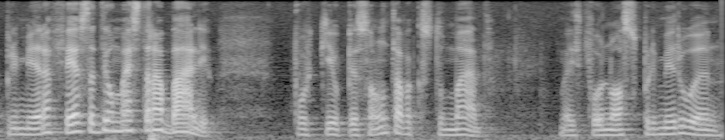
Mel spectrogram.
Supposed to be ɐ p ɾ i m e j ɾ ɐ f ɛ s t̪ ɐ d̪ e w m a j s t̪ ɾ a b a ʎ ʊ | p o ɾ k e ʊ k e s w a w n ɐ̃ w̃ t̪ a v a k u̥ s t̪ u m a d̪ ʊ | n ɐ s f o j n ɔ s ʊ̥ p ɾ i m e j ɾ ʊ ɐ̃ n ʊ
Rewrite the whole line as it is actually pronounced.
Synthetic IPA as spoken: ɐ p ɾ i m e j ɾ ɐ f ɛ s t̪ ɐ d̪ e w m a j s t̪ ɾ a b a ʎ ʊ | p o ɾ k e ʊ p e s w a w n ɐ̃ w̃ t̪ a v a k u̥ s t̪ u m a d̪ ʊ | m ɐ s f o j n ɔ s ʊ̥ p ɾ i m e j ɾ ʊ ɐ̃ n ʊ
